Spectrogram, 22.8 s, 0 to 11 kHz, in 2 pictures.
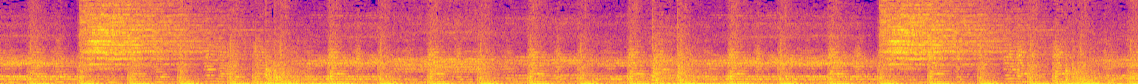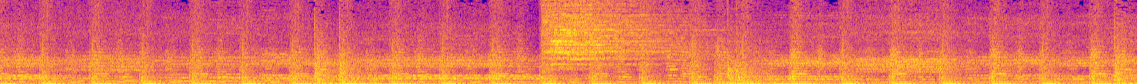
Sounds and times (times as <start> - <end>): Soundtrack music: 0.0 - 22.7.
